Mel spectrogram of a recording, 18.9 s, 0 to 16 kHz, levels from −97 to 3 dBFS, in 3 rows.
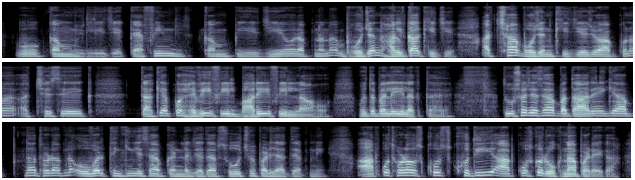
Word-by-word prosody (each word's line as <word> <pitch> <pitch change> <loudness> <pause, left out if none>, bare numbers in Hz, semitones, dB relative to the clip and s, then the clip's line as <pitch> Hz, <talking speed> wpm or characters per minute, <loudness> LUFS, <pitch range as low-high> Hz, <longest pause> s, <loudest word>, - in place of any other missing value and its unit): वो 130 +1 -5
कम 130 -2 -1
लीजिए 100 0 -12
कैफ़ीन 150 +5 -3 0.3
कम 125 -1 -6
पीजिए 115 +1 -8
और 140 0 -4
अपना 135 +1 -5
ना 170 +4 -7
भोजन 145 +9 +2
हल्का 125 +6 +5
कीजिए। 120 - -9 0.3
अच्छा 180 +8 +4
भोजन 125 0 +2
कीजिए 120 +2 -4
जो 130 0 +2
आपको 120 +4 -1
ना 160 +1 -5
अच्छे 130 +2 -6
से 145 +2 -1
एक 135 - -8 0.5
ताकि 125 +6 +1
आपको 160 - +3
हेवी 130 +5 +2
फ़ील 145 -2 +1
भारी 135 +7 +4
फ़ील 130 -3 -2
ना 105 - -2
हो, - - -8 0.4
मुझे 135 - -2
तो 145 - +2
पहले 140 0 +4
ये 135 - +5
लगता - - -2
है। 105 +4 -15 0.5
दूसरा 150 +4 +2
जैसे 175 0 +3
आप 175 -1 +5
बता 135 -3 +5
रहे 150 +2 -1
हैं 155 - -3
कि 160 - -2
आप 150 -3 +2 0.2
ना 175 0 -2
थोड़ा 170 +1 +1
अपना 180 +4 -6
ओवर 150 +3 +4
थिंकिंग 150 +1 -4
जैसा 145 -1 -1
आप 135 - 0
करने 130 -1 -3
लग 125 - -3
जाते 120 +1 -3
हैं, - - +5
आप 125 - -2
सोच 140 +1 -4
में 145 - -4
पड़ 120 - 0
जाते 115 -1 -3
हैं 110 - -11
अपनी। 110 -3 -19 0.4
आपको 180 +7 +2
थोड़ा 180 0 +5
उसको 180 +2 0
स - - -12
ख़ुद 170 0 -1
ही 185 +2 -1
आपको 145 +2 +2
उसको 160 - +3
रोकना 135 0 +4
पड़ेगा। - - -4
135 Hz, 225 wpm, -19 LUFS, 125-150 Hz, 0.5 s, हल्का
